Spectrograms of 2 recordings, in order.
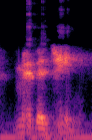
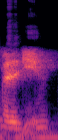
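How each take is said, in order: First: The 'll' sounds like the j in gene. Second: The 'll' does not sound like j in gene.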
